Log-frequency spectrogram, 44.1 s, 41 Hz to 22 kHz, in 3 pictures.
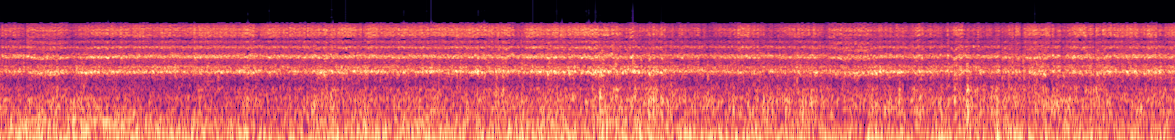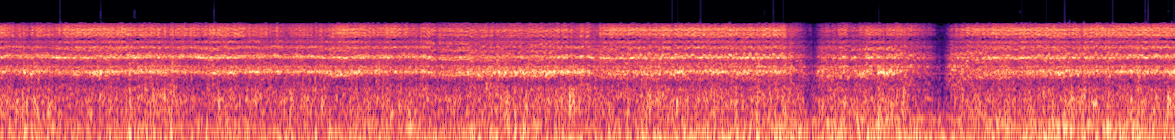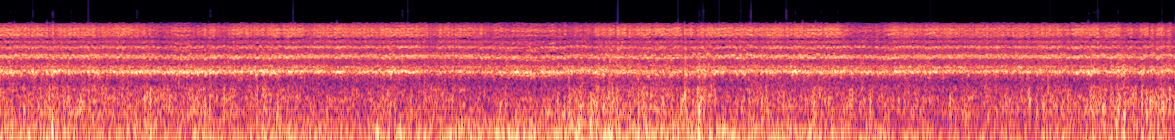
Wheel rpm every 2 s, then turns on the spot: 230, 230, 240, 230, 230, 230, 220, 230, 230, 230, 220, 200, 160, 130, 220, 230, 230, 230, 220, 230, 230, 240.
none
